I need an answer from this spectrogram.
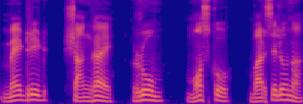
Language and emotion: Goan Konkani, neutral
